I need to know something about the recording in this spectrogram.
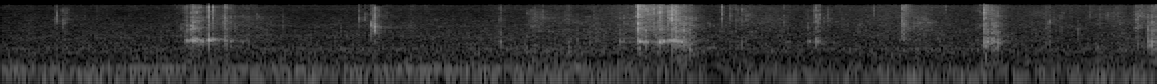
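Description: A few short, crunchy clicks and rustles, scattered irregularly over a steady low hum.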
